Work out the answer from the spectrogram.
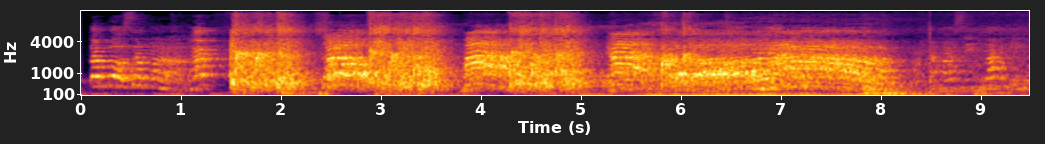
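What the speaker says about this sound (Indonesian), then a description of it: "Tepuk semangat." A group of children in an Indonesian classroom clap in rhythm while chanting loudly together, voices close and energetic, with a few short pauses between bursts.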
